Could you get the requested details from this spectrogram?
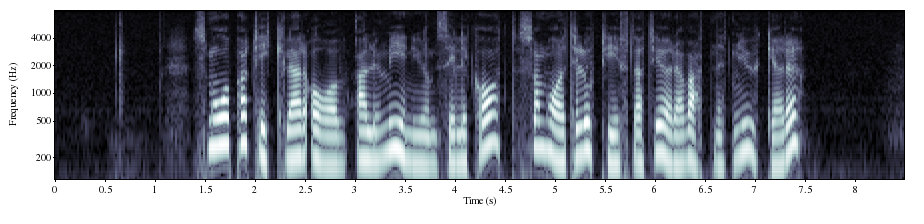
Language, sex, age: Swedish, female, 38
